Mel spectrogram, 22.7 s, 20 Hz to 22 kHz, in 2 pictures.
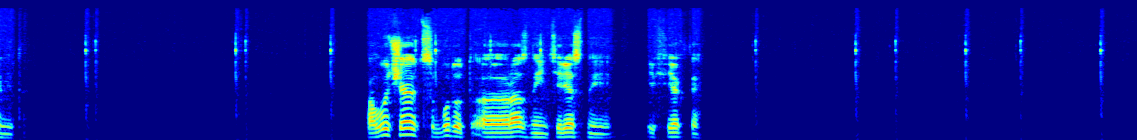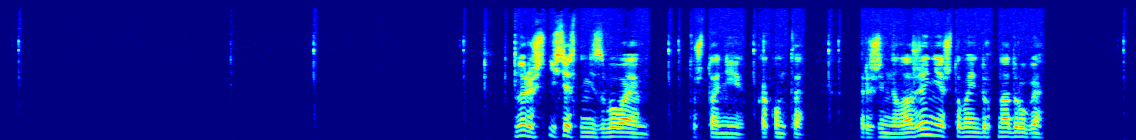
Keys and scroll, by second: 13.7 u.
